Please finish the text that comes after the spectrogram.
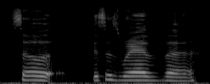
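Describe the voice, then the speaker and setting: A woman's voice: lowish voice, level tone, slow pace, darkish tone, clean tone, no echo. A young woman from Africa hosting a casual podcast conversation, explaining her views at length in a thoughtful way. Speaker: podcast host.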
